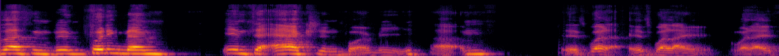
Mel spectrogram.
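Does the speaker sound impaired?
Yes: cerebral palsy; wheelchair user, races with my team triumph.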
